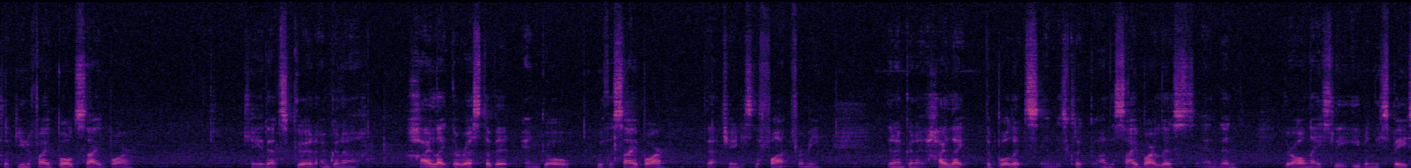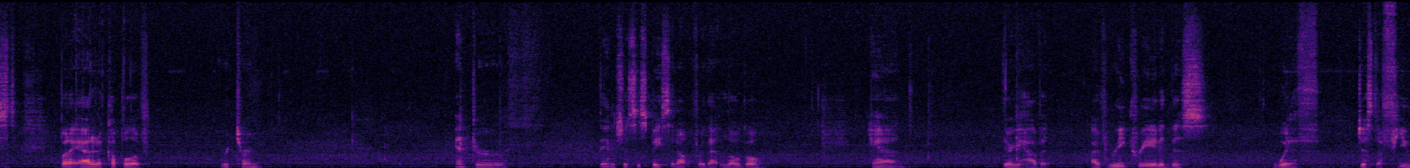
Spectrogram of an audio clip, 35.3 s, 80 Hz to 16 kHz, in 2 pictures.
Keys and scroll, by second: 18.7 Return, 21.1 BackSpace.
